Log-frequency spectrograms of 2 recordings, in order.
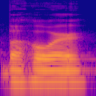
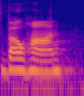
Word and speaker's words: Bohan: two minutes okay thanks it's bohan don't call me forgive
